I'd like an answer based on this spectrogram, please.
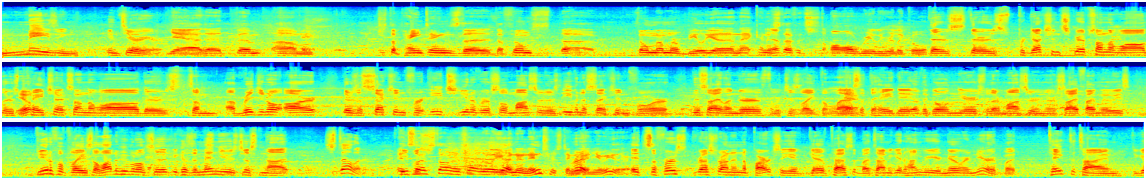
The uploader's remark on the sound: record on location at Universal Studio Resort Orlando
